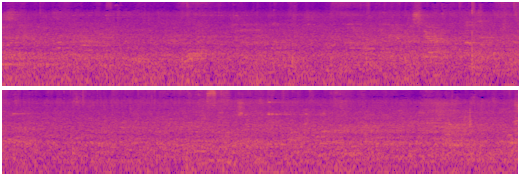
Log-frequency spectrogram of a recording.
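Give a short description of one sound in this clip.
Many people murmur in a large echoing hall.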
